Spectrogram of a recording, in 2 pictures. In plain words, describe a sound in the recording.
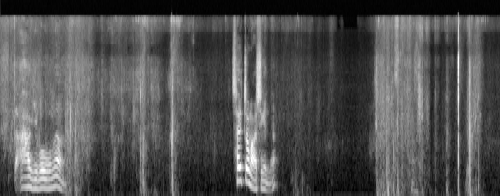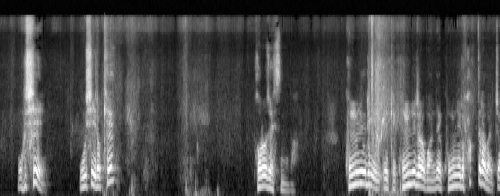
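A young man talks calmly and close by, in short phrases with pauses.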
